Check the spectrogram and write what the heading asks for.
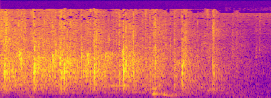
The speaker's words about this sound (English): Can we give Jesus a hand clap of praise in this house today as we enter into the Word?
